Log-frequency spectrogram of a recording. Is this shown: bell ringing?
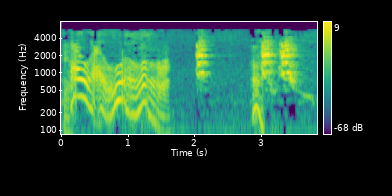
no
